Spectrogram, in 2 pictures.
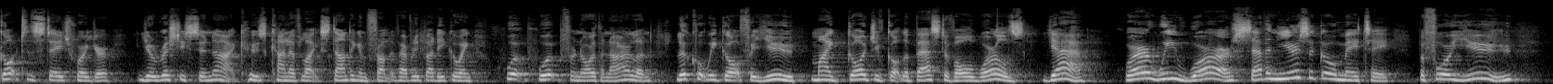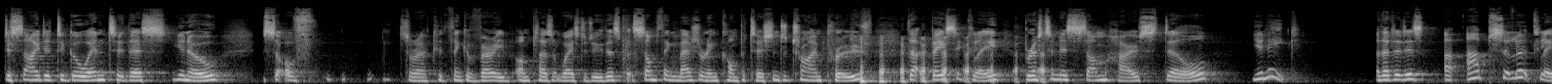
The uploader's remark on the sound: Live at Imagine Belfast Festival-Podcast Special. We were invited over to record an episode of the podcast in front of both a live audience in the Accidental Theatre and on-line. An audience we wanted to join in.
